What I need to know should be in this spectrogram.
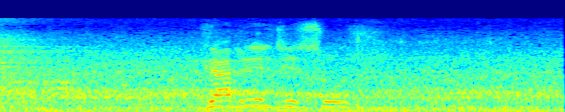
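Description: A young man speaks briefly into a microphone nearby.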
